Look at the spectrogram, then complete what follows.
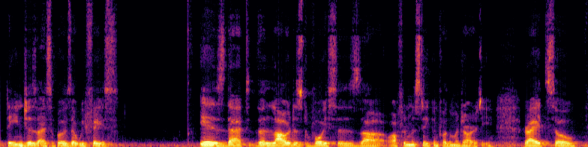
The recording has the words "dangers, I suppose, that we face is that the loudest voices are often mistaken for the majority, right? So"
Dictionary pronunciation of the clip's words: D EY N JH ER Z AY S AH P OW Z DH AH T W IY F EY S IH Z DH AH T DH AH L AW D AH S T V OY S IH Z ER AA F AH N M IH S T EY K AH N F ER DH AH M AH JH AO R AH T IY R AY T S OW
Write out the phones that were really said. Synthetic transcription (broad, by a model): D EY N JH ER Z AY S AH P OW Z DH AH T W IY F EY S IH Z DH AH T DH AH L AW D AH S T V OY S IH Z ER AA F AH N M IH S T EY K AH N F ER DH AH M AH JH AO R AH T IY R AY T S OW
